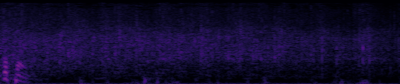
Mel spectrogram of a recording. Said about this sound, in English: It's a good pleasure to clap your hands for the Lord.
